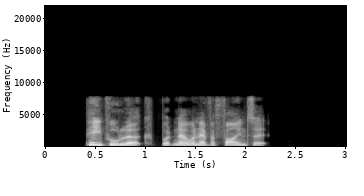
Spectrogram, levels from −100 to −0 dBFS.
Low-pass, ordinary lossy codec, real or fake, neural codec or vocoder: none; none; fake; codec, 16 kHz, 2 kbps, X-Codec, WavLM features, trained on Multilingual LibriSpeech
